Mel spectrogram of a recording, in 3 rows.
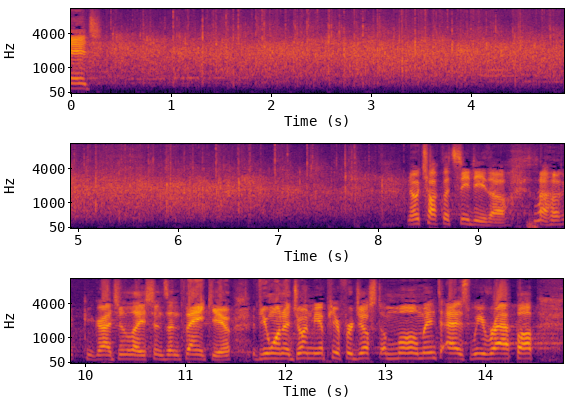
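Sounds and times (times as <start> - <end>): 
speech: 0.0 - 0.5, 8.3 - 14.7
crowd applauding: 0.0 - 8.7.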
